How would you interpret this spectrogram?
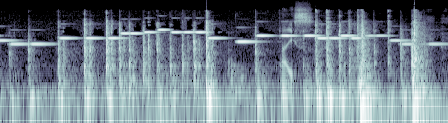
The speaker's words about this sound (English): The slamming of the door. I love this.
